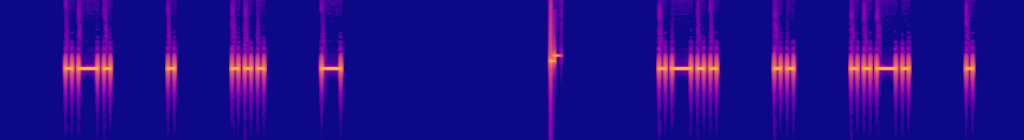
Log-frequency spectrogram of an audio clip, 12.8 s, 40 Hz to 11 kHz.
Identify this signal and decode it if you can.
Morse code, heard as a keyed tone, about 15 wpm, spaced as for 9 wpm, 700 Hz. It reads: REST LIFE
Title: 3x Character Spacing - Top 500 Words - 15wpm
